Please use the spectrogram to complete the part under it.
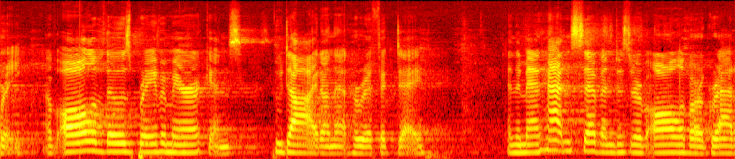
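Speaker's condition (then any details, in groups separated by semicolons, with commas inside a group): No condition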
